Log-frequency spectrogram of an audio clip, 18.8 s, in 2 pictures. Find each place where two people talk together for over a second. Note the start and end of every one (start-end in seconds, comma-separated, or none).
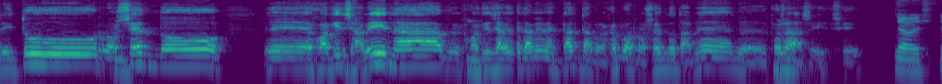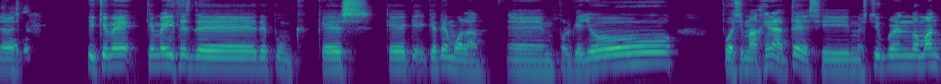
none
